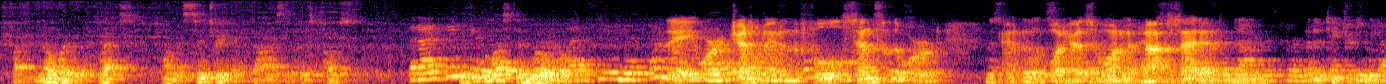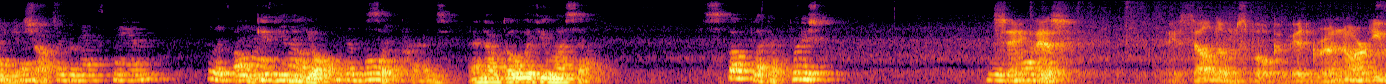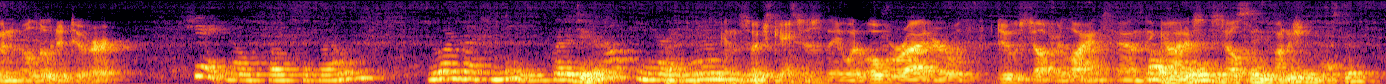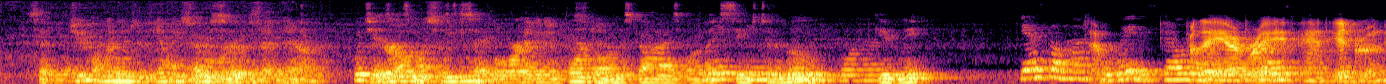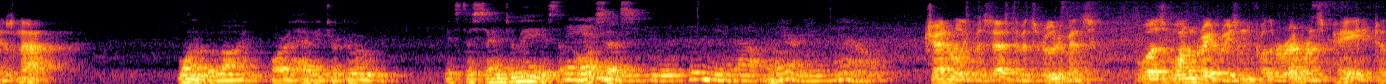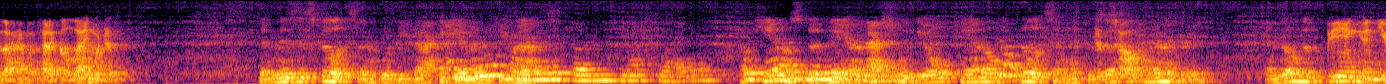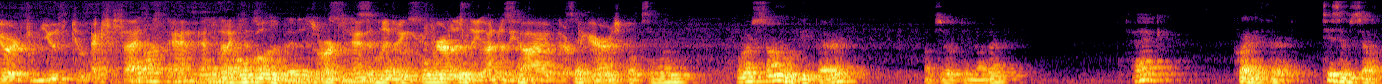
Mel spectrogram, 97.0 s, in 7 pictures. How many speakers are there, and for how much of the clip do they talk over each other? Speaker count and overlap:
4, about 41%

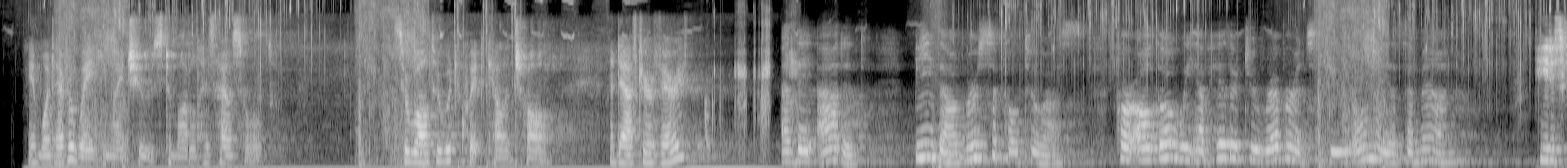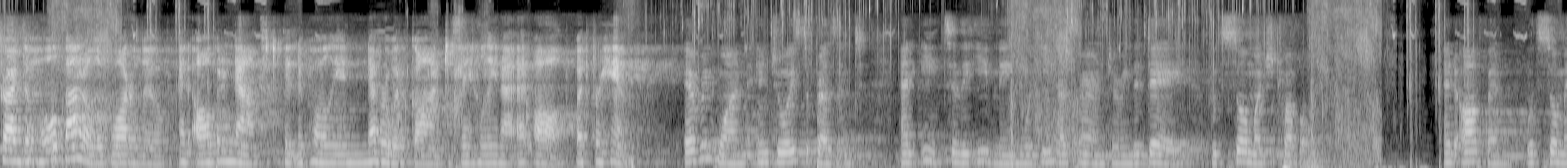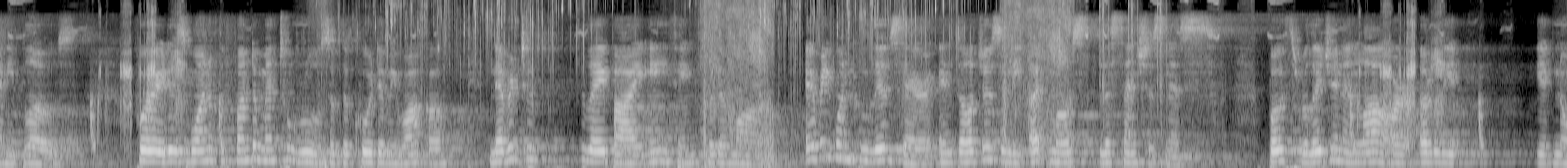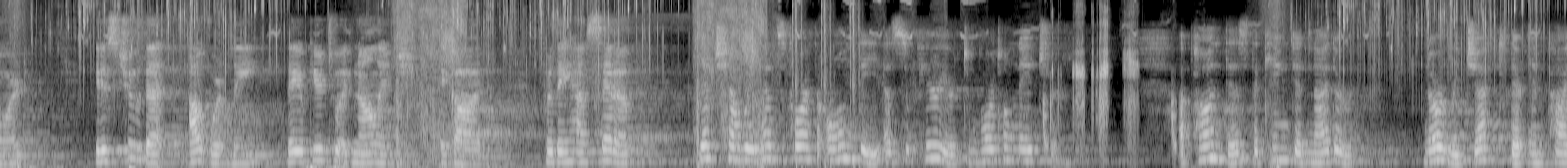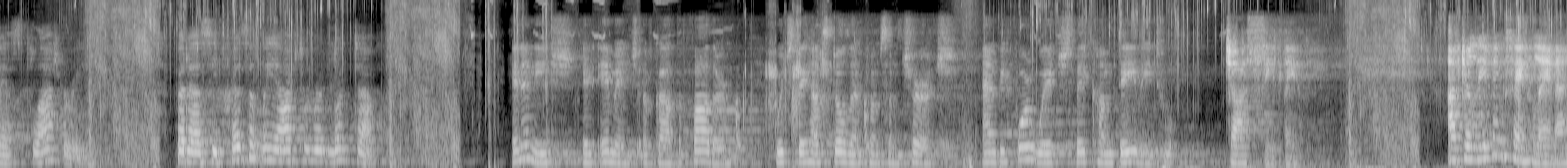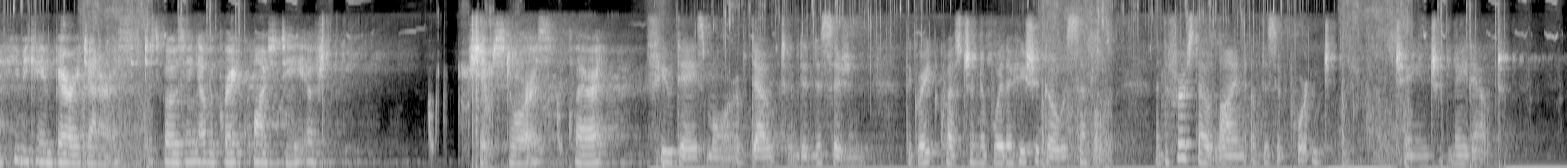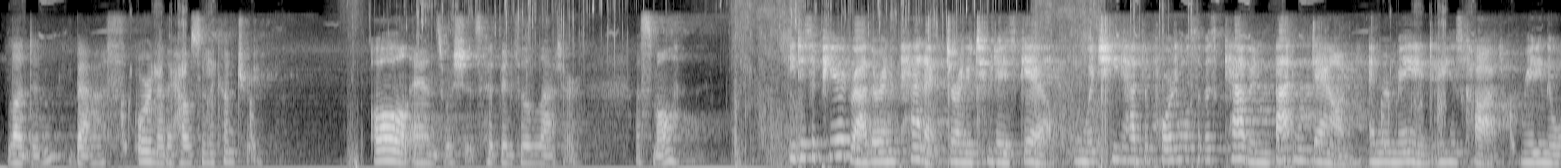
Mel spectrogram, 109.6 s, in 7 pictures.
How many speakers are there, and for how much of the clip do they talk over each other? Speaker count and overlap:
4, no overlap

